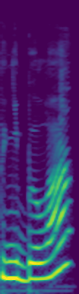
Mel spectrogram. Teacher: so the accent falls on the verb была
